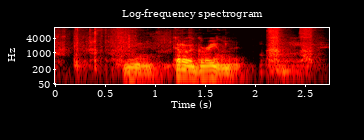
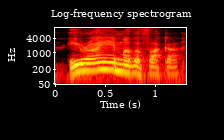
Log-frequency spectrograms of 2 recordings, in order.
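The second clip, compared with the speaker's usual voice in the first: raised, louder mock challenge, pitch jumping up; angry retold taunt; 7 semitones higher, 4 dB louder than usual. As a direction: throw the challenge back hard, like squaring up. Retold taunt in chat room.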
